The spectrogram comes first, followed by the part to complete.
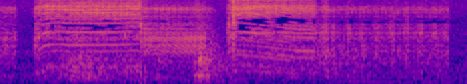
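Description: A door unlatching with a click and swung open in two pushes, each a scraping creak that falls in pitch, the second longer.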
